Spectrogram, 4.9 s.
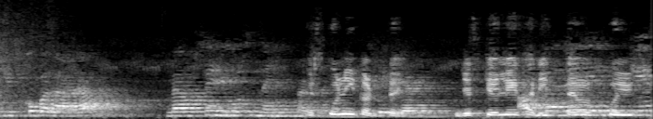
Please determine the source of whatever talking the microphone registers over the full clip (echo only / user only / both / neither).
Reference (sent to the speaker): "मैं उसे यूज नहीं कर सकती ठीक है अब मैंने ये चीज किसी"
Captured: both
